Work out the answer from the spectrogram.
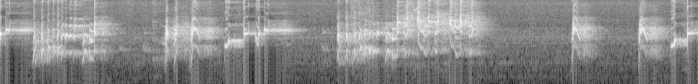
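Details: White-eared bulbul, new arrival without a tail after travel to Europe, delivers scratchy chattering bursts mixed with brief whistles, separated by silent gaps of about a second.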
